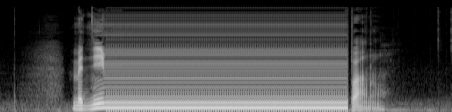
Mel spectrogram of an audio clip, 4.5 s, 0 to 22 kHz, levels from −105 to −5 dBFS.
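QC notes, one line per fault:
1.06–3.47 s, system hang loop: the driver or host stalled while the audio hardware kept replaying one 23.22 ms ring-buffer segment, which fits a 1024-sample buffer. The same slice repeats about a hundred times, fusing into a steady 43.1 Hz buzz in place of the speech.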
